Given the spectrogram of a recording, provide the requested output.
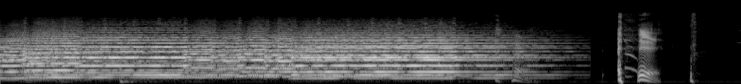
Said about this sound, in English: You all right? I just instantly cough when I hear that music. I don't know what that's about.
